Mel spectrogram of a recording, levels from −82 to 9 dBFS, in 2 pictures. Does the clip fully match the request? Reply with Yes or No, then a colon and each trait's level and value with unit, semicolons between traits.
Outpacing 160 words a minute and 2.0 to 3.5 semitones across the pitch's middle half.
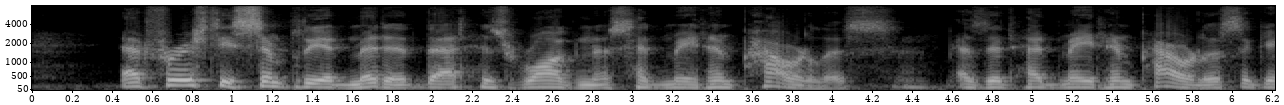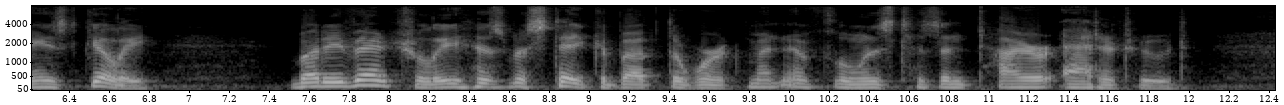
No: average, 140 wpm; average, 2.8 semitones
